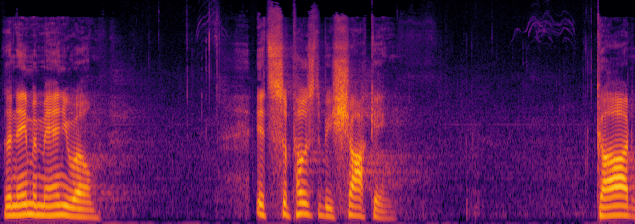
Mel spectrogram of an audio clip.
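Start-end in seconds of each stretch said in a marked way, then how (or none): none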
